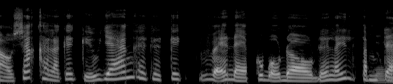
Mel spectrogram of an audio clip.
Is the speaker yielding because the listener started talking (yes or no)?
no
